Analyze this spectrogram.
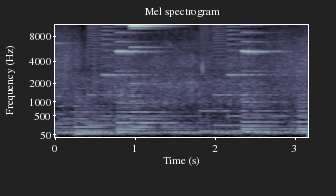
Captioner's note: distant waves lapping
